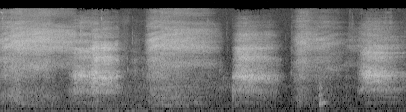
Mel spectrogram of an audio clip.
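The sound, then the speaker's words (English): Deep breaths drawn in and let out during a group breathing exercise: a few slow, airy rushes of breath rise and fall in turn, clear and moderately loud, with no talking over them. “Okay, three deep breaths, let's go. Yes, three deep breaths”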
